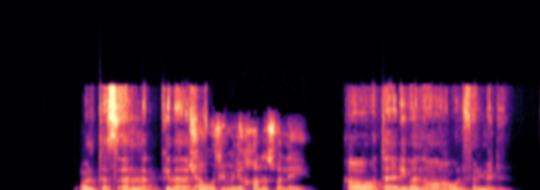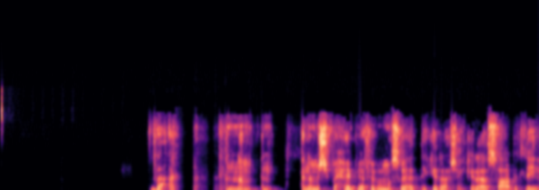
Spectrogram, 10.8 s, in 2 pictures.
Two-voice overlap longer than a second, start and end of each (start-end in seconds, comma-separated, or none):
none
